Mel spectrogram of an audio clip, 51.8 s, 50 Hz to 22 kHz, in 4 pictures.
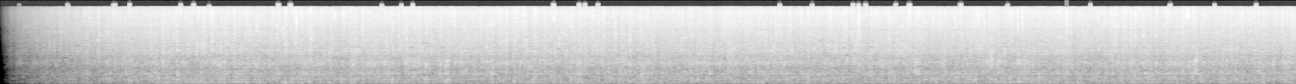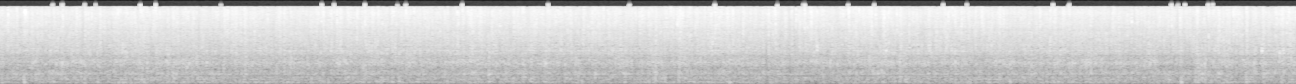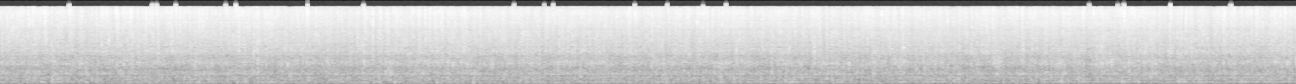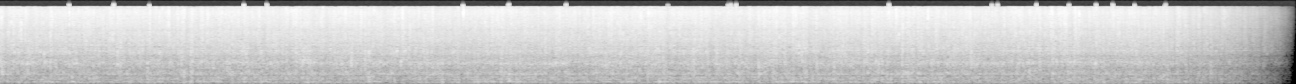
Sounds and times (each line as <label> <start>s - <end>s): water 0.0s - 51.8s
